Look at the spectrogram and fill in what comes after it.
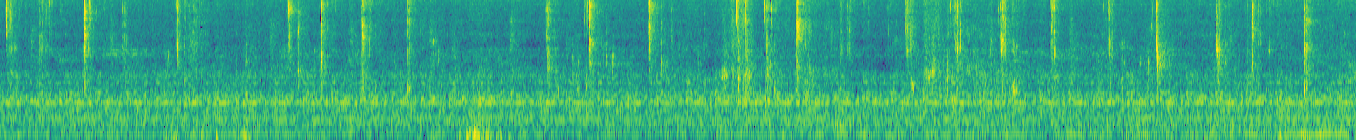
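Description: Mouth sounds of someone eating curry-soaked rice and fish by hand: wet chewing and lip smacks, heard as a steady run of small clicks over a low steady hum.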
